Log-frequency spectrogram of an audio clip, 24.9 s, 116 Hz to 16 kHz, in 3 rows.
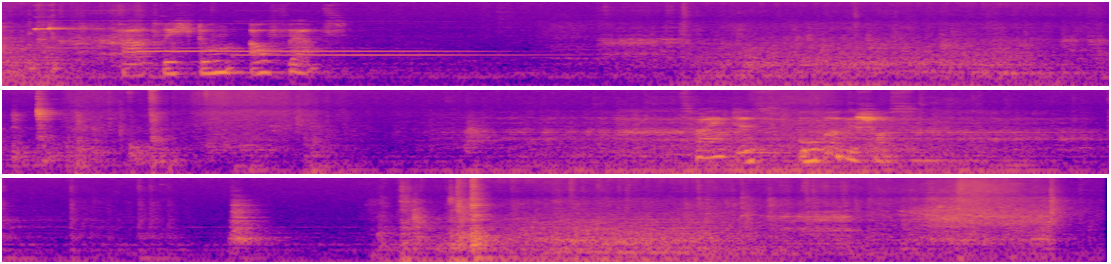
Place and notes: wolfsburg, hotel, elevator
A german speaking elevator in a hotel
Part 1 - arrival and drive upwards
soundmap d - social ambiences and topographic field recordings
Wolfsburg, Germany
